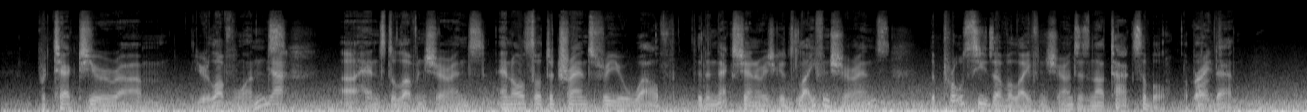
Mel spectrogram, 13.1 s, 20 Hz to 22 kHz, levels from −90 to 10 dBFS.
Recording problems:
low rumble; noticeable; throughout; 10 dB below the speech

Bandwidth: 15 kHz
